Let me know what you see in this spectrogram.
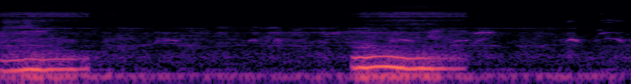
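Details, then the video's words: Sleeping corgi snoring: two low, droning snores about three seconds apart, each lasting roughly a second, with quiet room hiss in between. "lucunya corgi tidur ngorok"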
